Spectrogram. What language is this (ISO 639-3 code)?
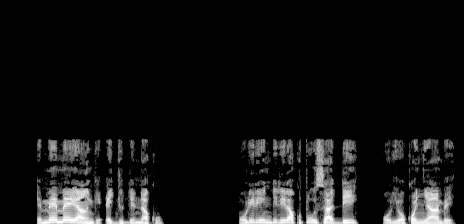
lug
